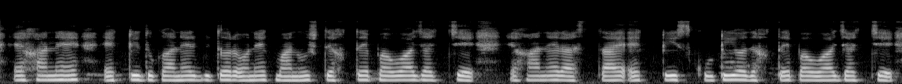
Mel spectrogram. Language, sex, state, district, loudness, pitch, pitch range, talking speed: Bengali, female, Assam, Hailakandi, -15 LUFS, 200 Hz, 195-205 Hz, 105 wpm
